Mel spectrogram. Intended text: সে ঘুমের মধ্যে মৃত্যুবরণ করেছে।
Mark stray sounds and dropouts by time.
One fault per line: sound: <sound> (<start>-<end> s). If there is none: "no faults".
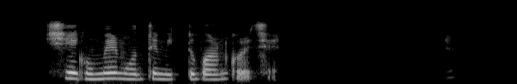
no faults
